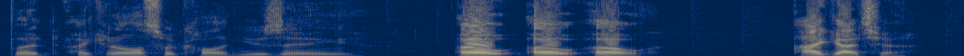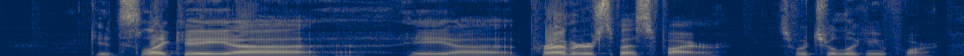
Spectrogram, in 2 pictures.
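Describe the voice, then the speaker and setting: A man's voice: mid-range voice, steady tone, moderate pace, gravelly, darkish tone, no echo. A man with a stuffy nose hosting a live coding stream, chatting loosely with viewers and using many fillers as he works. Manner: loose and filler-heavy, answers chat as he works. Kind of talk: casual live-stream chat while coding.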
